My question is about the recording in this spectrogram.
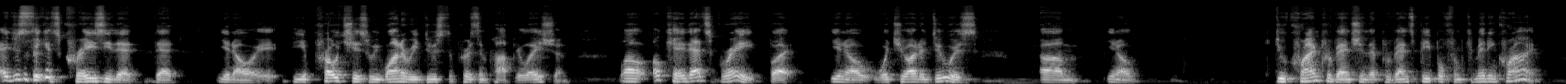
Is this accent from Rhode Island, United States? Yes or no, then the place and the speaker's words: yes; Providence, Rhode Island, United States; how I grew up in Silver Lake and Providence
